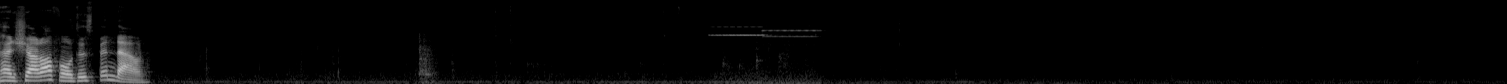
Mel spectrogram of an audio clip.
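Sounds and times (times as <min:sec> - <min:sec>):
two-tone electronic beep: 0:07.1 - 0:08.3.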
